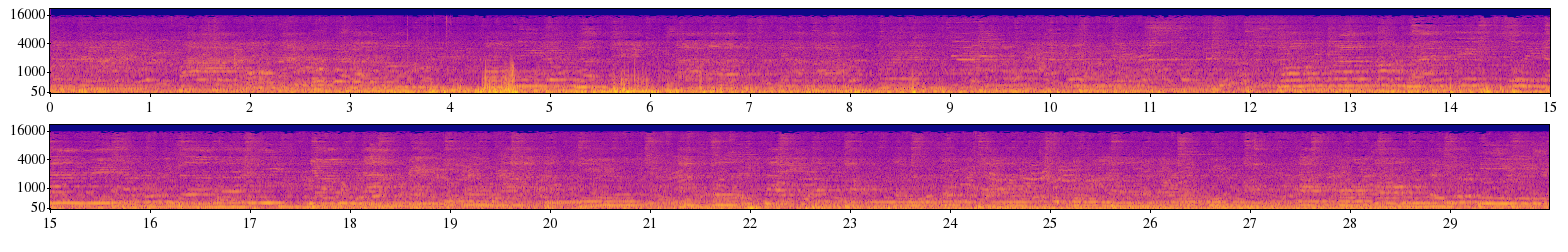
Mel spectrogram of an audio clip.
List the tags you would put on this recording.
Soundscapes > Urban
Thn
Dng
local
Hin
Nguyn
ambient
music
Vietnam
musicians
street
urban

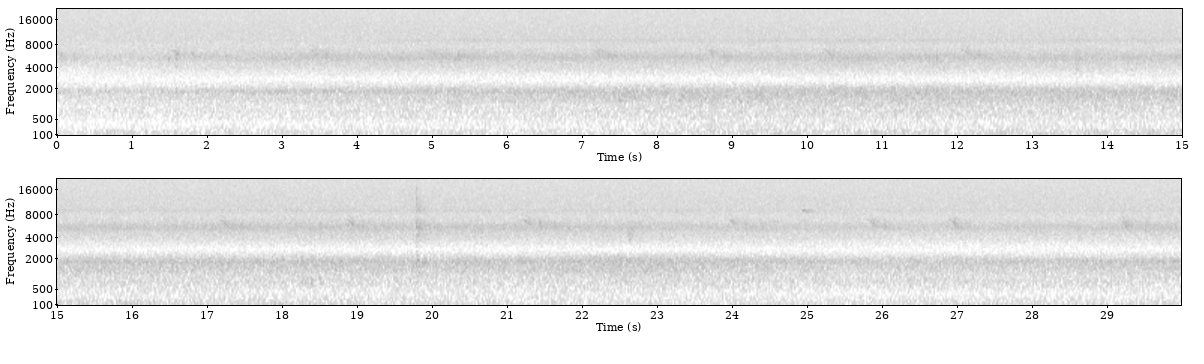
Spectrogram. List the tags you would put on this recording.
Soundscapes > Nature
nature
field-recording
artistic-intervention
phenological-recording
weather-data
modified-soundscape
raspberry-pi
data-to-sound
soundscape
Dendrophone
natural-soundscape
sound-installation
alice-holt-forest

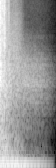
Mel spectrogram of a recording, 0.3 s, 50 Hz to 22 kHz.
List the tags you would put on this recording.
Instrument samples > Percussion
16x16-inches
timpano
drum
metal
16x16-inch
Majestic
unsnared
Pearl
bubinga
floortom-1
pop
DW
tom
thrash
floor
floortom
heavy
drumset
Ludwig
thrash-metal
heavy-metal
death-metal
sound-engineering
Tama-Star
tom-tom
rock
death
sapele
Tama

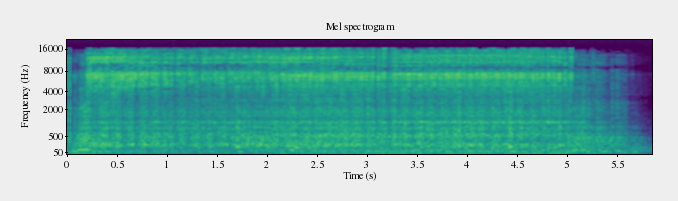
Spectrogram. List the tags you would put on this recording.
Sound effects > Objects / House appliances
pencil
sharpener

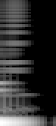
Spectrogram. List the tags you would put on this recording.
Instrument samples > Synths / Electronic
additive-synthesis
bass

